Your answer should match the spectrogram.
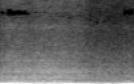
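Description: Steady low rumble of road traffic, a vehicle engine running.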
